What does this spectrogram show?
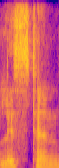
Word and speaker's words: listen: So to listen to someone or something is about to give your attention to this idea that the T is silent. It's not listen but listen to listen to me, you, him, her, us, them.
